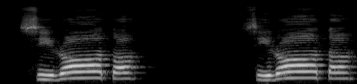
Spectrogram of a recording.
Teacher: स्वाद को मोटा पढ़ा जाएगा और र को भी मोटा पढ़ा जाएगा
